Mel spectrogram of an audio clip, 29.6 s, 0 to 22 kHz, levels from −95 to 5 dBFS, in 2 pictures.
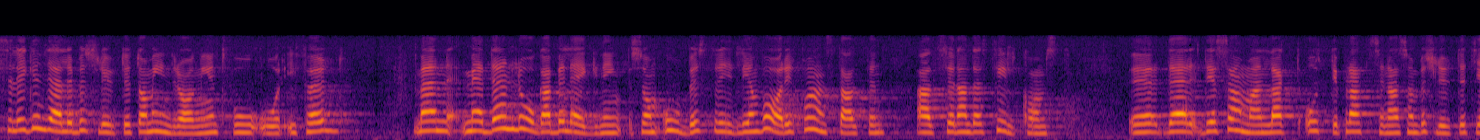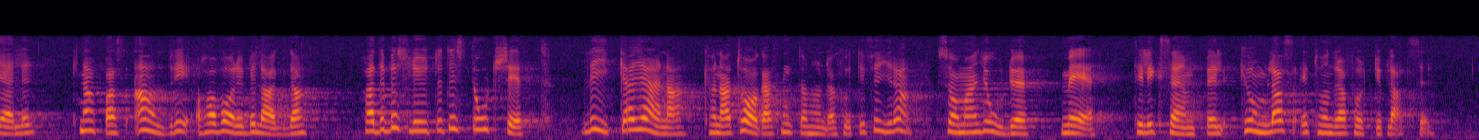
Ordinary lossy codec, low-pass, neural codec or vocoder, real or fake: none; none; none; real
